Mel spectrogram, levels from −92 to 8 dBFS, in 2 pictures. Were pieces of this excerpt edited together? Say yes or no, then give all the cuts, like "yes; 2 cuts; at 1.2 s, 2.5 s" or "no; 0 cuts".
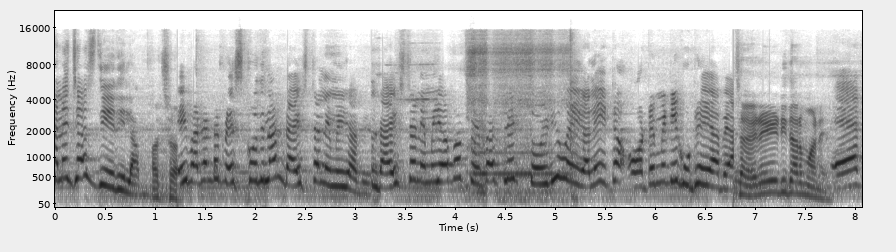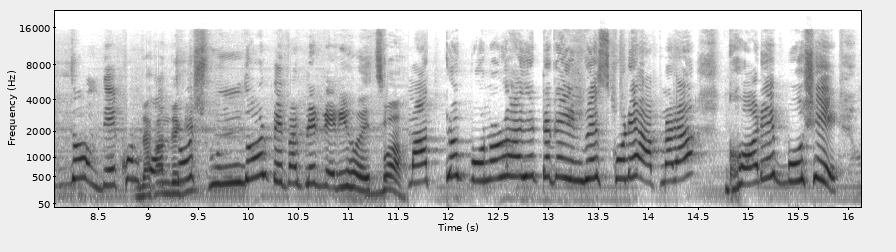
yes; 4 cuts; at 1.2 s, 3.2 s, 6.8 s, 11.6 s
